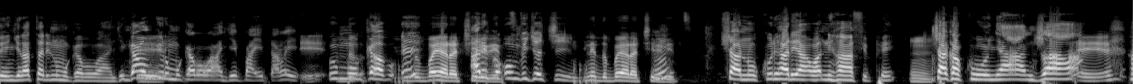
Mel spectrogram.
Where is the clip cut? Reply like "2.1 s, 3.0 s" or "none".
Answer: 9.3 s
